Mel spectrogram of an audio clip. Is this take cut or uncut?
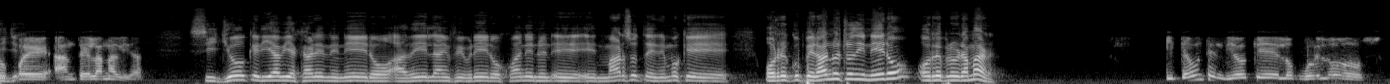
uncut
